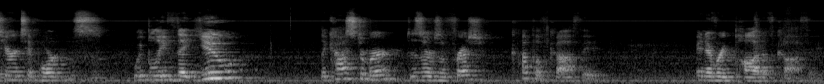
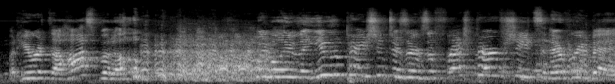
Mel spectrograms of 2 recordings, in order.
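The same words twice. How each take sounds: First: Soft, measured radio commercial voice; hushed mock-earnest commercial announcer. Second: Loud, high mock ad slogan; raised-voice spoof of a company promise; parody ad announcer. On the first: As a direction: imitate a sincere ad read, pausing between phrases. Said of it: "Guy comes on the radio and he goes". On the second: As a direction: proclaim it as an outraged parody commercial. Parodies the ad as a hospital.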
